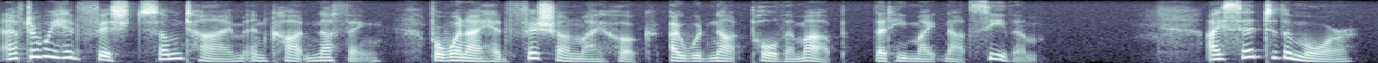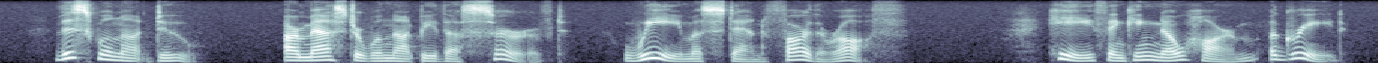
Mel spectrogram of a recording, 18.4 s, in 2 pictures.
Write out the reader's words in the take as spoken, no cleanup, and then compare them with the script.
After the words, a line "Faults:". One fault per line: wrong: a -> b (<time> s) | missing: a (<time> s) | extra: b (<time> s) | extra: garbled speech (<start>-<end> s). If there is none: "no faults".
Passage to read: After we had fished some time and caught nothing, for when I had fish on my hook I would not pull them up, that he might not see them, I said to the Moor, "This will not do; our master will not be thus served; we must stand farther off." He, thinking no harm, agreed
After we had fished some time and caught nothing, for when I had fish on my hook I would not pull them up, that he might not see them, I said to the Moor, "This will not do; our master will not be thus served; we must stand farther off." He, thinking no harm, agreed
Faults:
no faults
